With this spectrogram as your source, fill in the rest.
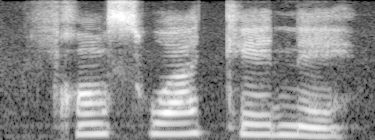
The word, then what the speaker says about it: François Quesnay: Pronunciation, yeah. Let's see how the fuck to say his name. François Quesnay.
